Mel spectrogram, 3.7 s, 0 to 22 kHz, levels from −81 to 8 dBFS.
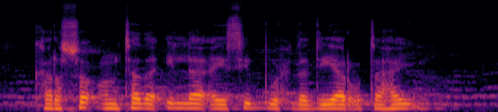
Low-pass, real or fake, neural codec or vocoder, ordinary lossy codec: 19.8 kHz; real; none; none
